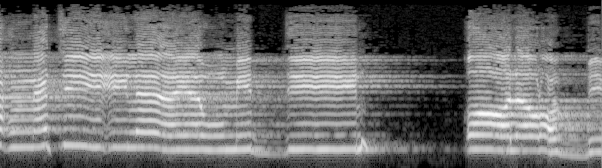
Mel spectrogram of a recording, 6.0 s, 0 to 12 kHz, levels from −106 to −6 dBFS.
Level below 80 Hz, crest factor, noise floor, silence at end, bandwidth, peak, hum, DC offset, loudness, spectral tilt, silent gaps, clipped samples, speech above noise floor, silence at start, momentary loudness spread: -86 dBFS; 14 dB; -51 dBFS; 0 s; 11 kHz; -2 dBFS; none; under 0.1%; -14 LUFS; -1 dB/octave; none; under 0.1%; 37 dB; 0 s; 10 LU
